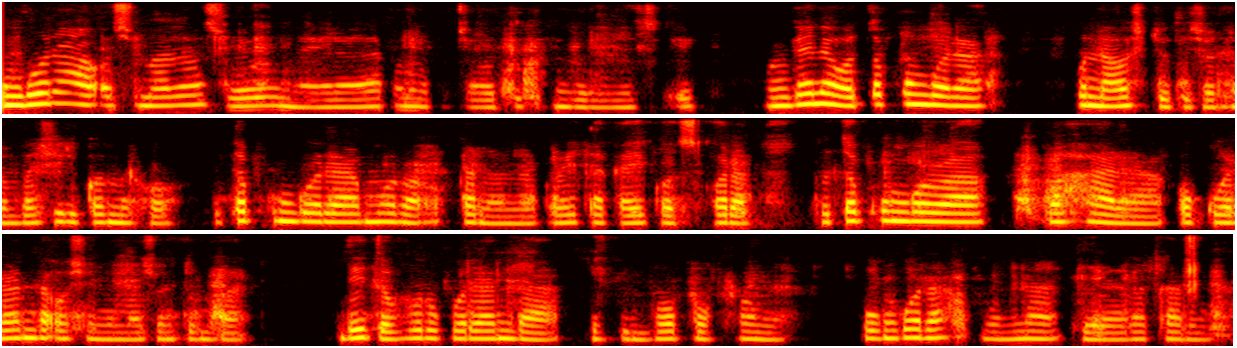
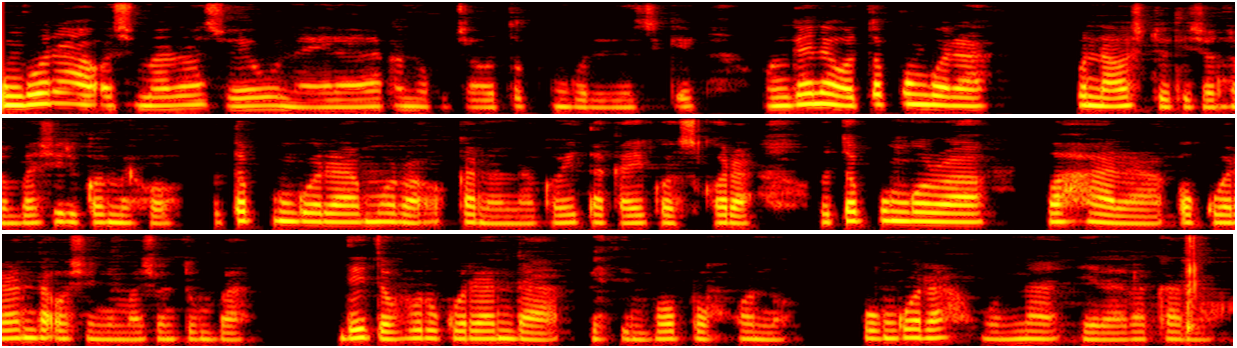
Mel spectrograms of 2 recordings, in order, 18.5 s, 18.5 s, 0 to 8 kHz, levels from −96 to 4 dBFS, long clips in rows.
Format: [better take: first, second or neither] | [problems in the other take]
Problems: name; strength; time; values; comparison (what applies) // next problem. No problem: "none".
second | noise reduction (neural mask model Resemble Enhance denoiser)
